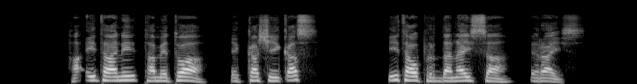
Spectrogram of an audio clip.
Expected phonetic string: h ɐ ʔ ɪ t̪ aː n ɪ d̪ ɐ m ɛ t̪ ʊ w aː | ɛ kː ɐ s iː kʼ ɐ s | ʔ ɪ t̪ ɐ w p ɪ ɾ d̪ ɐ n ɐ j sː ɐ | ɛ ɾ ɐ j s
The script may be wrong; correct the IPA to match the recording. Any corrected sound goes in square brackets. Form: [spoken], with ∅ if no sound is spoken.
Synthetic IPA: h ɐ ʔ ɪ t̪ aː n ɪ [t̪] ɐ m ɛ t̪ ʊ w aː | ɛ kː ɐ [ʃ] iː kʼ ɐ s | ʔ ɪ t̪ ɐ w p ɪ ɾ d̪ ɐ n ɐ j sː ɐ | ɛ ɾ ɐ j s

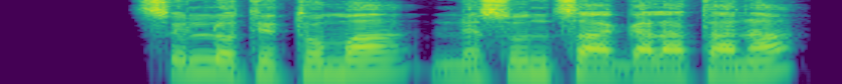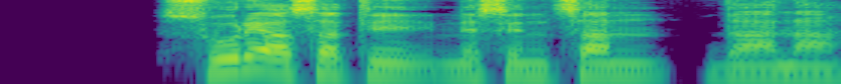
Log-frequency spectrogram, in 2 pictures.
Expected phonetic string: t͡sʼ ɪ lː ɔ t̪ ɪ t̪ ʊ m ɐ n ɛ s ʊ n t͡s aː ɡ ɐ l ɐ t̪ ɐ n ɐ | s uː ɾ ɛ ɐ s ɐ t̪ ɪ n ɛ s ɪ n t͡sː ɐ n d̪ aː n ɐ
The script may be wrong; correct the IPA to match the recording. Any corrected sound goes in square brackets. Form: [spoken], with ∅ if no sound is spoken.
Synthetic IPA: t͡sʼ ɪ lː ɔ t̪ ɪ t̪ ʊ m ɐ n ɛ s ʊ n t͡s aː ɡ ɐ l ɐ t̪ ɐ n ɐ | s uː ɾ ɛ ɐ s ɐ t̪ ɪ n ɛ s ɪ n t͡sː ɐ n d̪ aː n ɐ

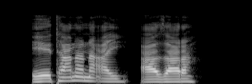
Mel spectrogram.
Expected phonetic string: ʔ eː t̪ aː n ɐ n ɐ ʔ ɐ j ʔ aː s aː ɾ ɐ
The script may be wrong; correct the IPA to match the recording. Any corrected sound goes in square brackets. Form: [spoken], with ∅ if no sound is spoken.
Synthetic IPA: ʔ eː t̪ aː n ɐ n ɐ ʔ ɐ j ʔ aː [z] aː ɾ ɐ

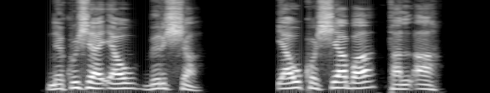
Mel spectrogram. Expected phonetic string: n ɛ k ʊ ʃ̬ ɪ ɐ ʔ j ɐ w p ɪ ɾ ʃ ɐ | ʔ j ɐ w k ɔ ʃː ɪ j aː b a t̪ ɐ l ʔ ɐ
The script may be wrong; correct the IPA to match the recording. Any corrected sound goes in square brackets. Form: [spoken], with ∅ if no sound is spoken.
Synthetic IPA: n ɛ k ʊ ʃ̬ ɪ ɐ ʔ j ɐ w [b] ɪ ɾ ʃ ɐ | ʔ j ɐ w k ɔ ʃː ɪ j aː b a t̪ ɐ l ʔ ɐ

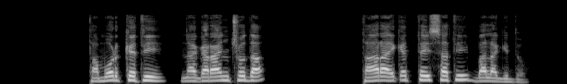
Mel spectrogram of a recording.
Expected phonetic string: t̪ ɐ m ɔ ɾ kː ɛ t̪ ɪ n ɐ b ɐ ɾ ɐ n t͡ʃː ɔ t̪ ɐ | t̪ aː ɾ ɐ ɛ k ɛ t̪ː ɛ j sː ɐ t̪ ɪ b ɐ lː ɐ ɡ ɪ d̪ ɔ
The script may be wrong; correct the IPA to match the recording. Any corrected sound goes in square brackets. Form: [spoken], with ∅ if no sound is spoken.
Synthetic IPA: t̪ ɐ m ɔ ɾ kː ɛ t̪ ɪ n ɐ [ɡ] ɐ ɾ ɐ n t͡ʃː ɔ [d̪] ɐ | t̪ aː ɾ ɐ ɛ [kʼ] ɛ t̪ː ɛ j sː ɐ t̪ ɪ b ɐ [l] ɐ ɡ ɪ d̪ ɔ

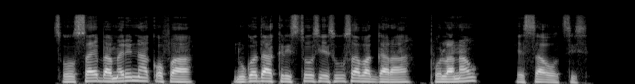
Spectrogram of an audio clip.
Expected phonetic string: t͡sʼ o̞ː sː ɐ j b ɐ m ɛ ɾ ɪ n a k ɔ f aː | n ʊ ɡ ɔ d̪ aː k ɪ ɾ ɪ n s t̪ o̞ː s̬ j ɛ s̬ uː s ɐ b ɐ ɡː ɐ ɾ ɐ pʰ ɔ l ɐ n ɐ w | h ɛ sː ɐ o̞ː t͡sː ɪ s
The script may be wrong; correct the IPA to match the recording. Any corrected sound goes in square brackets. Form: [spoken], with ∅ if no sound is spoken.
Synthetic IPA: t͡sʼ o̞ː sː ɐ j b ɐ m ɛ ɾ ɪ n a [kʼ] ɔ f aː | n ʊ ɡ ɔ d̪ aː k ɪ ɾ ɪ [∅] s t̪ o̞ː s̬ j ɛ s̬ uː s ɐ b ɐ ɡː ɐ ɾ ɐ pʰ ɔ l ɐ n ɐ w | h ɛ sː ɐ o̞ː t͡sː ɪ s

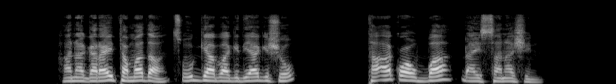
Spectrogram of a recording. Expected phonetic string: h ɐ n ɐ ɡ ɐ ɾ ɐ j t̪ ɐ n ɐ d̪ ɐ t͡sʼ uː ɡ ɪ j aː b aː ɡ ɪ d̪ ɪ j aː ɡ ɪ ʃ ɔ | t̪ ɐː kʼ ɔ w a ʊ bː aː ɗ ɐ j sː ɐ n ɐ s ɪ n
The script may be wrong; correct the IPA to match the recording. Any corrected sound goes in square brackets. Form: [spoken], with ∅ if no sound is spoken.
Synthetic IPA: h ɐ n ɐ ɡ ɐ ɾ ɐ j t̪ ɐ [m] ɐ d̪ ɐ t͡sʼ uː ɡ ɪ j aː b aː ɡ ɪ d̪ ɪ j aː ɡ ɪ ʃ ɔ | t̪ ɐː kʼ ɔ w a ʊ bː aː ɗ ɐ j sː ɐ n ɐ [ʃ] ɪ n

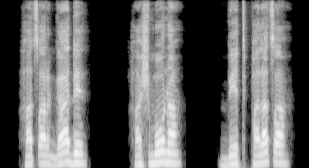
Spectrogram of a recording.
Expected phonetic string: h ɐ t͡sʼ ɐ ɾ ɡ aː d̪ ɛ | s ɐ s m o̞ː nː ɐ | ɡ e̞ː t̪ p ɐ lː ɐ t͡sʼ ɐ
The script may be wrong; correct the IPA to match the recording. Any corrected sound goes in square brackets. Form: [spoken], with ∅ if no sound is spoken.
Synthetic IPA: h ɐ t͡sʼ ɐ ɾ ɡ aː d̪ ɛ | [h] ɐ [ʃ] m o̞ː [n] ɐ | [b] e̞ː t̪ p ɐ [l] ɐ t͡sʼ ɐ

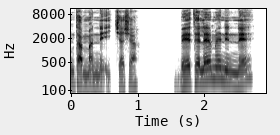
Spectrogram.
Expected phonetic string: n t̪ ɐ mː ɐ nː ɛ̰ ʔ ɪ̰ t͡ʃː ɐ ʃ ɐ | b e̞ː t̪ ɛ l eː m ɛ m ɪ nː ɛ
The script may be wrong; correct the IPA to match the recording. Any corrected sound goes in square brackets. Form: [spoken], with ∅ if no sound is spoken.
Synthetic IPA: n t̪ ɐ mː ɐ nː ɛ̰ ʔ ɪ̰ t͡ʃː ɐ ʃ ɐ | b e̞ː t̪ ɛ l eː m ɛ [n] ɪ nː ɛ

